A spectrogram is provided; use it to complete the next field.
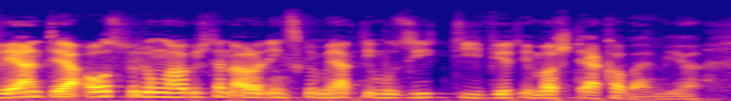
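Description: A man talks at a very fast pace with a fairly high pitch. Vocal fry runs through his voice. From Ruhr area, Germany (Mülheim an der Ruhr). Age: 50s. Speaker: DJ and event organizer. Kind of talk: interview.

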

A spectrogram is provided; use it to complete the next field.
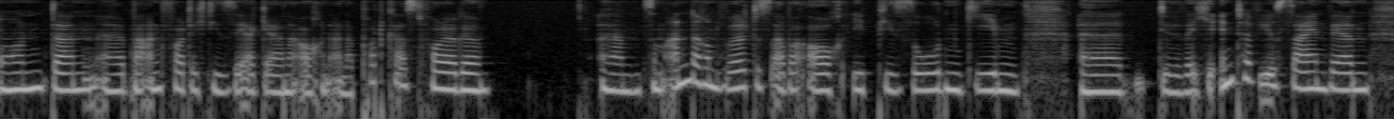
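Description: A woman with a somewhat breathy, dark, mellow tone talks at a moderate pace with ordinary pitch variation, the sound dry and close with no echo. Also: medium pitch for a woman. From northern Luxembourg. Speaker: podcast host. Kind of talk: solo podcast monologue. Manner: hesitant, many fillers.

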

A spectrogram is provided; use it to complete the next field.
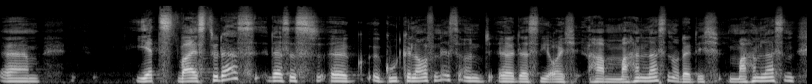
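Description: A man with a plain, everyday voice, fairly high in pitch, at a fairly slow pace with ordinary pitch variation. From Düsseldorf, Germany. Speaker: podcast host. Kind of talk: interview.

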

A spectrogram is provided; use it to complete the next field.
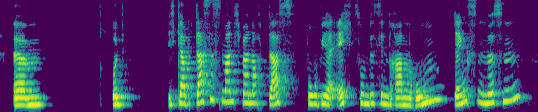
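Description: Pausing long and often, a woman with a fairly high voice speaks at a very slow pace with ordinary pitch variation. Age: 40s. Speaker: networking consultant and author. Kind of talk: casual interview chat. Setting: LinkedIn live stream. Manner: many fillers, halting.

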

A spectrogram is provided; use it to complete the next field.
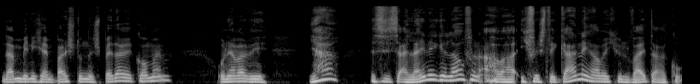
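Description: A man with a Spanish accent, dark and mellow at medium pitch, very fast and lively in intonation, in a dry, close sound with no echo and a very clean recording with a silent background. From Spain. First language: Spanish (speaking German). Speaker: intern. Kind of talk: casual chat. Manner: halting.

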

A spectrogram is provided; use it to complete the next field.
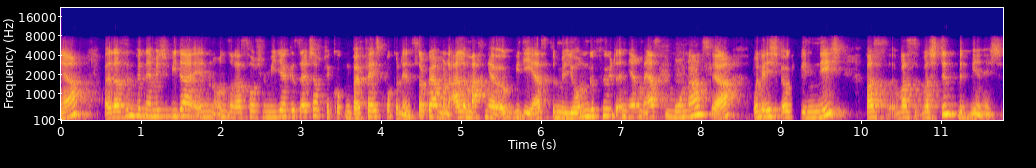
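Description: This woman's voice sits at a medium pitch and is somewhat breathy. She moves at a moderate pace with lively intonation. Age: 30s. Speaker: business coach and speaker. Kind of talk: interview. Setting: video call.

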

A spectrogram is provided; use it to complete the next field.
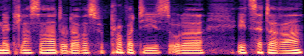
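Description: Male speech captured on a very clean recording, the background silent. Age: 20s. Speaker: podcast co-host, software developer. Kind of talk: casual chat.

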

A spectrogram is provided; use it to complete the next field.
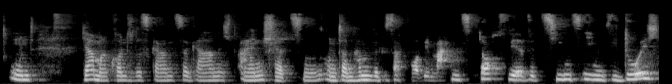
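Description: A woman's somewhat breathy voice, medium in pitch, keeps fairly even intonation at a moderate pace. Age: 30s. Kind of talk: interview.

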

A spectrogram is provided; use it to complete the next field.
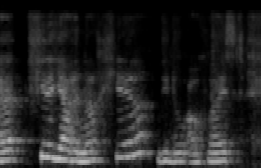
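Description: A woman with an English accent speaks at medium pitch. Her tone is dark, mellow and somewhat breathy. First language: English (speaking German). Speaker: retired charity director, European volunteering advocate. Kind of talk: interview. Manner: halting, hesitant.

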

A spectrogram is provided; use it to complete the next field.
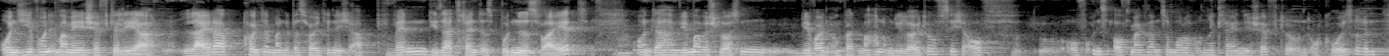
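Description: Noticeable background noise surrounds a man with a medium pitch. He talks at a fairly quick pace with ordinary pitch variation. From Berlin. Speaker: restaurant owner. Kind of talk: interview.

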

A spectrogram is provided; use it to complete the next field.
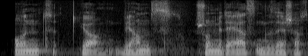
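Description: On a very clean recording with a silent background, a man speaks at a fairly low pitch in a somewhat breathy voice with monotone, flat intonation. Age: 40s. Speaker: company founder and managing director. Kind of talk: podcast interview.

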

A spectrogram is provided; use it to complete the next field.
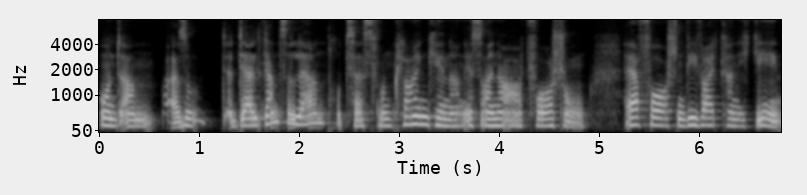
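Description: A woman's dark, mellow voice at medium pitch, with vocal fry, lively intonation and a fairly slow pace. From Ireland. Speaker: marine scientist, professor. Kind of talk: interview.

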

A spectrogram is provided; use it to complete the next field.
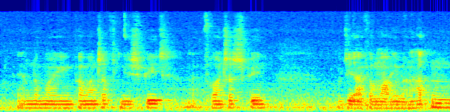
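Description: A man speaks with monotone, flat intonation. Noticeable background noise and audible room echo are present. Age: 20s. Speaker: amateur basketball player. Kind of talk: casual chat.

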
